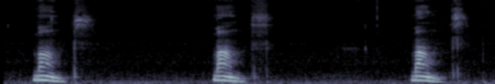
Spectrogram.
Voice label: "month", English

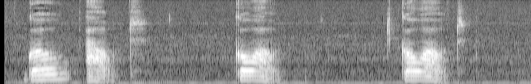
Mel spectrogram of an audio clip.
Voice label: "go out", English

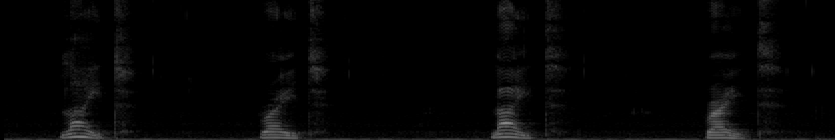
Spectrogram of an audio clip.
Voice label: "light right", English

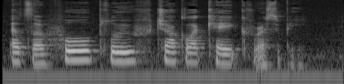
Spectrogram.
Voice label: "foolproof", English

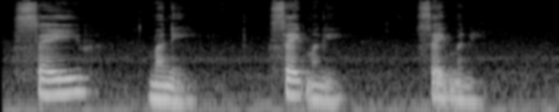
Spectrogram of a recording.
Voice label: "save money", English

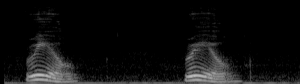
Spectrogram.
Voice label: "Real", English

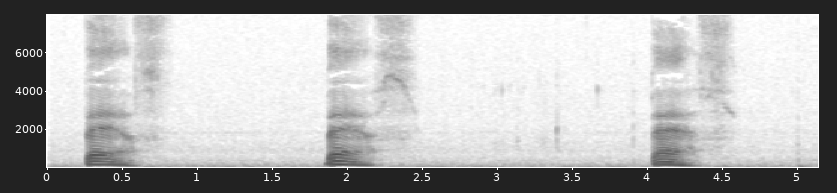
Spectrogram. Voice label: "bath", English

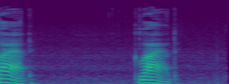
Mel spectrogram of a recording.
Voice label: "glad", English

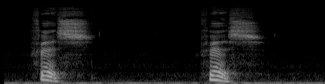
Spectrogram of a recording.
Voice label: "fish", English

